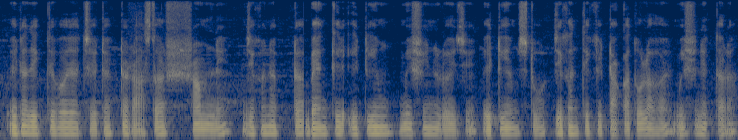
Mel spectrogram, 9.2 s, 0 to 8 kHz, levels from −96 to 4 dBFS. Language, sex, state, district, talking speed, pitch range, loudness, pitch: Bengali, male, West Bengal, Jalpaiguri, 160 wpm, 85-95 Hz, -38 LUFS, 90 Hz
